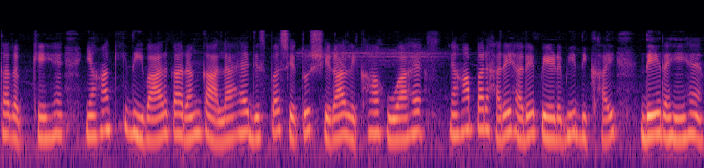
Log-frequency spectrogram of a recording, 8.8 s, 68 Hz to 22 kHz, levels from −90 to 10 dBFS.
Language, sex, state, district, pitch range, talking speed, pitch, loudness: Hindi, female, Chhattisgarh, Sukma, 195-225 Hz, 170 wpm, 210 Hz, -19 LUFS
